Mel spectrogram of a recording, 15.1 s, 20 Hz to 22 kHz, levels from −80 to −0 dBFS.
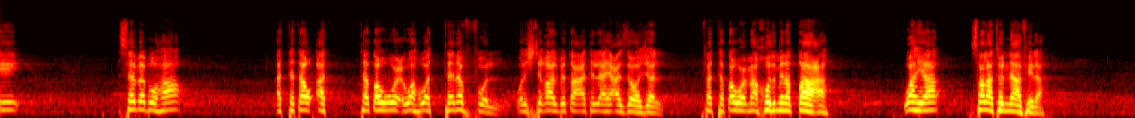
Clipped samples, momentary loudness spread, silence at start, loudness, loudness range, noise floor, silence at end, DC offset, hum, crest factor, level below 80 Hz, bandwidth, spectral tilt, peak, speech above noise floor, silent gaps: under 0.1%; 14 LU; 0 s; -21 LUFS; 6 LU; -54 dBFS; 1.2 s; under 0.1%; none; 20 dB; -54 dBFS; 12 kHz; -5 dB/octave; -4 dBFS; 34 dB; none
